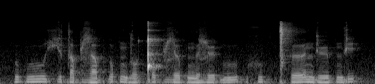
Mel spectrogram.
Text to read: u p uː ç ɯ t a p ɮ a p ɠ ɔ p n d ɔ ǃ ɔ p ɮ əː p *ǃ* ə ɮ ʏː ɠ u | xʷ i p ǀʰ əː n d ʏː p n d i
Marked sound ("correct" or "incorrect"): incorrect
